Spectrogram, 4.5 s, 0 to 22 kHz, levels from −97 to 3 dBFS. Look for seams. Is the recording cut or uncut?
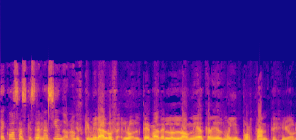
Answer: uncut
